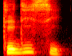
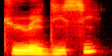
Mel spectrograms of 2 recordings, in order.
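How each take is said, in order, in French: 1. La voyelle de « tu » est supprimée et élidée. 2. La voyelle de « tu » est entièrement prononcée. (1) "on dira « t'es d'ici »" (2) "dans la phrase « tu es d'ici »"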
